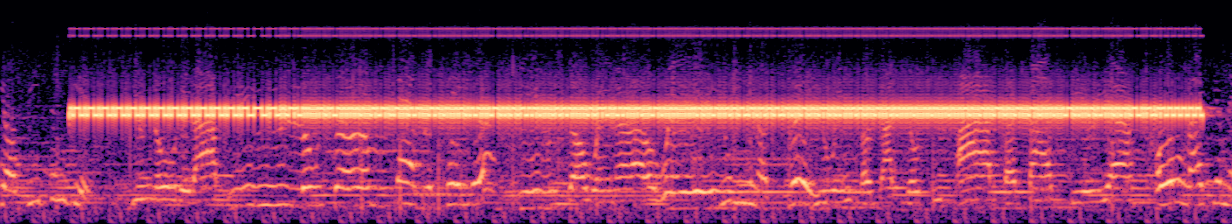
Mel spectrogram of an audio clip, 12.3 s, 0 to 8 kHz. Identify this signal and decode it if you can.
NAVTEX (SITOR-B), 100 baud, 170 Hz shift, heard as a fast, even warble, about 1700 Hz centre. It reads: CES PROBLEMES ONT ETE CORRIGES DANS LES DERNIERES VERSIONS.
